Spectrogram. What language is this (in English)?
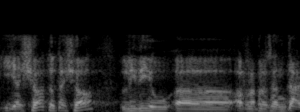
Catalan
